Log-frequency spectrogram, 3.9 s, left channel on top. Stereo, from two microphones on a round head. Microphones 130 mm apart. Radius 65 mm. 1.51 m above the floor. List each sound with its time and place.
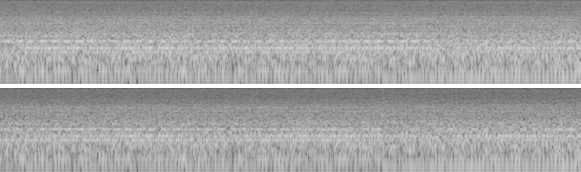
Only background noise.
